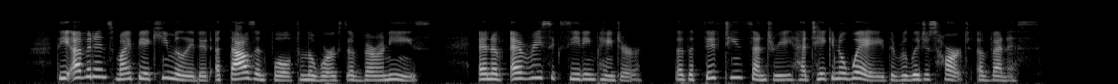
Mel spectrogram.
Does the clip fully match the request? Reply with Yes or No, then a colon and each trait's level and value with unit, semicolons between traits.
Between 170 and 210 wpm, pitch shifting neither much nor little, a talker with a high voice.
No: average, 155 wpm; average, 4.5 semitones; high, 225 Hz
